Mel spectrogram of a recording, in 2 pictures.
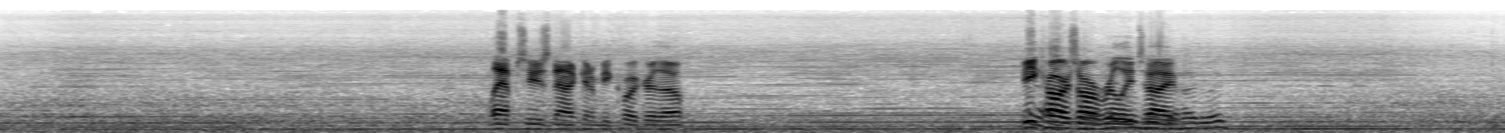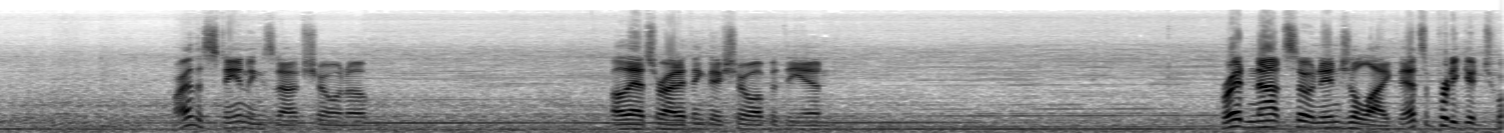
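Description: A race car engine drones steadily.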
